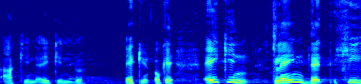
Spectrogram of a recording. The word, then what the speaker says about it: Akin: Responding to this fury, Akin, how do you pronounce the name? Akin.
